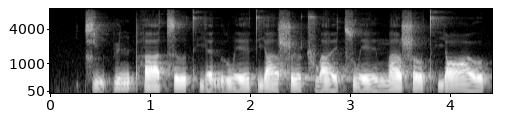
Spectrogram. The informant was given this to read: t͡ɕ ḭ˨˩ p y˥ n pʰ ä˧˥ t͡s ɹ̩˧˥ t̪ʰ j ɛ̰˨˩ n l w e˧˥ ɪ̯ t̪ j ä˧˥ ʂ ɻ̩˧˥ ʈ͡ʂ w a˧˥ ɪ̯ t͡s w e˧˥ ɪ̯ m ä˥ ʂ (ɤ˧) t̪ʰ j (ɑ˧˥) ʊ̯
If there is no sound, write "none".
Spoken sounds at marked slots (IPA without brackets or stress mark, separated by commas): ɤ˥˩, ɑ˥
